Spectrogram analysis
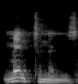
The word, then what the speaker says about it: maintenance: Very tricky one because we have a verb like maintain, right? So, we have something like maintenance. Maintenance. But, uh, English catches us by surprise.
